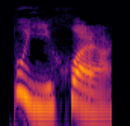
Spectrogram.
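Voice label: "不一会儿", Mandarin Chinese; hsk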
